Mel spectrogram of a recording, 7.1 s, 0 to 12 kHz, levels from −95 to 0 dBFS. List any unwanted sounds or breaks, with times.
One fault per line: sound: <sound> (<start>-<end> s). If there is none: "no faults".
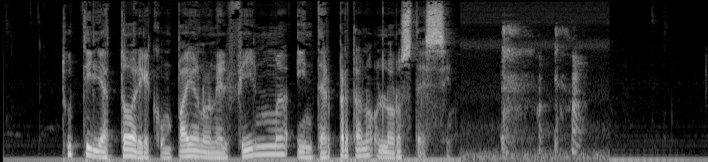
sound: cough (5.0-5.9 s)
